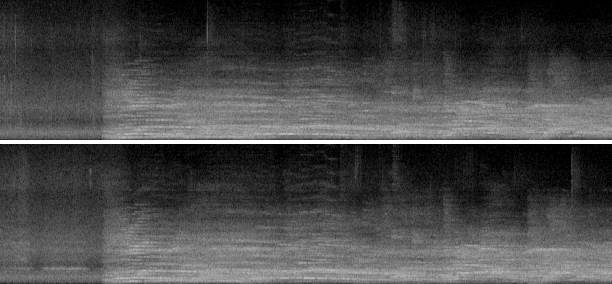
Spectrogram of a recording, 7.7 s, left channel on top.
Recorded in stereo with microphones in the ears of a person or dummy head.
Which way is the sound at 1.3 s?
30° right (ahead or behind).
